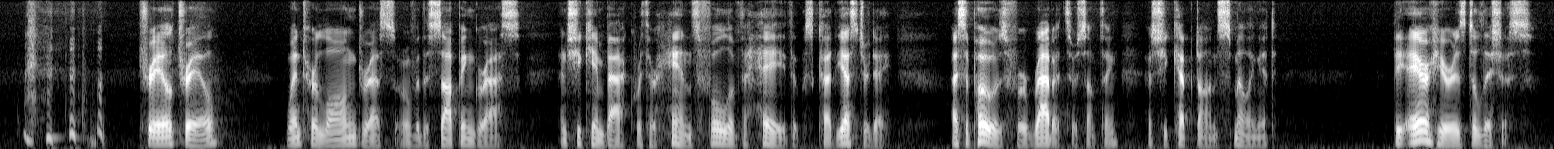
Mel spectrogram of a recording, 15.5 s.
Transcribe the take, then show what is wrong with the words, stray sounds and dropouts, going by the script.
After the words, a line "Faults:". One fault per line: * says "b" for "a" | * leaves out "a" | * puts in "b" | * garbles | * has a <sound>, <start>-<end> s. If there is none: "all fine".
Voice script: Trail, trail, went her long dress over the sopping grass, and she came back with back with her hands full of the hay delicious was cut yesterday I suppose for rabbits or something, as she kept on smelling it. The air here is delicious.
Trail, trail, went her long dress over the sopping grass, and she came back with her hands full of the hay that was cut yesterday I suppose for rabbits or something, as she kept on smelling it. The air here is delicious.
Faults:
* has a laugh, 0.2-1.1 s
* leaves out "back with"
* says "that" for "delicious"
